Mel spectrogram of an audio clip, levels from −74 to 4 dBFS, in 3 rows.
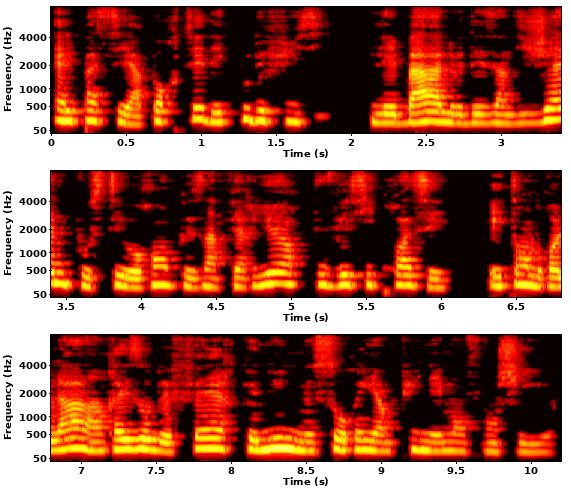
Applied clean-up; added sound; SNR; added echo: none; none; none; none.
